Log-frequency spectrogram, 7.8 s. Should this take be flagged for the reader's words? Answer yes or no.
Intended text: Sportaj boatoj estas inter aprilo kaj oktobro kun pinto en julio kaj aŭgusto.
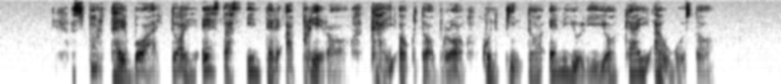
no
